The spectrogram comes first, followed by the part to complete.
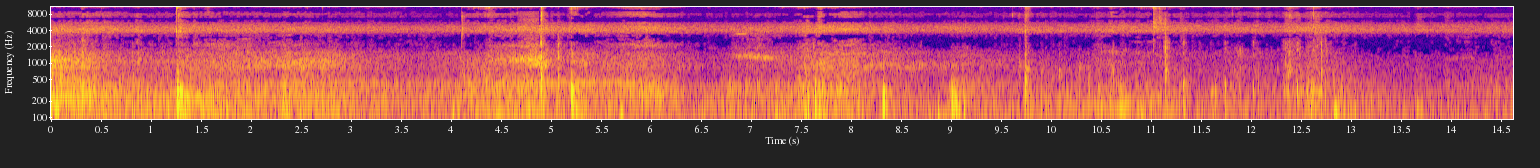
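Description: Near silence: faint room tone with scattered small taps and clicks of hands spreading wet onion slices over a deep-dish pizza in a cast iron skillet.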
